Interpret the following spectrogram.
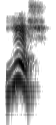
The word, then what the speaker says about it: jež: na konci tohto slovíčka je napísané písmenko ž ktoré sa vyslovuje ináč Však Počul si tam ž je ž No nepočul Ja som to vyslovila ináč ješ na konci počujeme š ž písmenko ž spoluhláska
